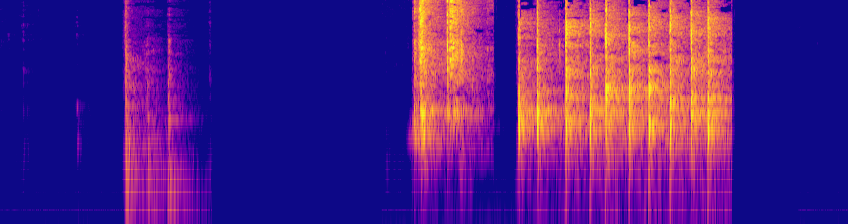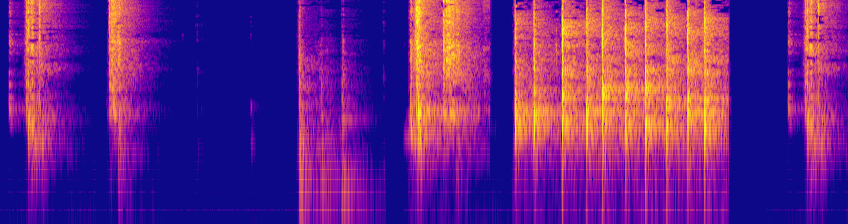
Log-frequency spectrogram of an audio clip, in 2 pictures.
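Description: An electronic toy plays short, bright bursts of beeping sounds.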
